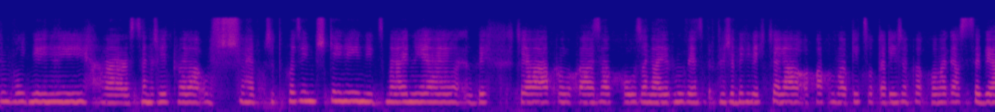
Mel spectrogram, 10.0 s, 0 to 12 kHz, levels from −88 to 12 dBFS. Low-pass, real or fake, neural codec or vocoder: 7.2 kHz; fake; codec, 16 kHz, 0.5 kbps, FreqCodec, smaller model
